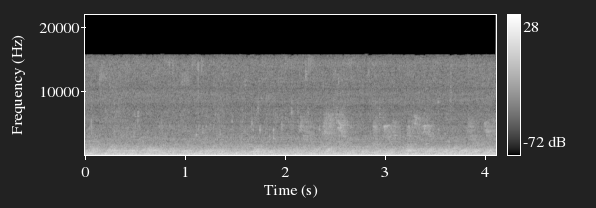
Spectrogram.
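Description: Aquarium water bubbling steadily from air rising through a sponge filter, over a low steady hum.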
